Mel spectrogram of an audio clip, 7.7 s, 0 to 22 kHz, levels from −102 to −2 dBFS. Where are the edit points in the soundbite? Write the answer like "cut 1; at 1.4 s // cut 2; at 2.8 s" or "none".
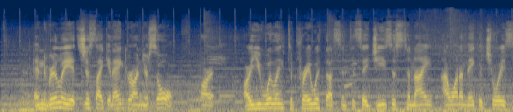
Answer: cut 1; at 3.0 s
